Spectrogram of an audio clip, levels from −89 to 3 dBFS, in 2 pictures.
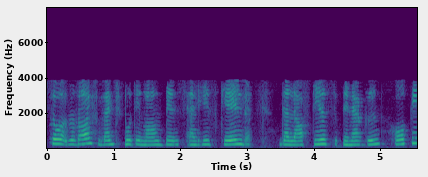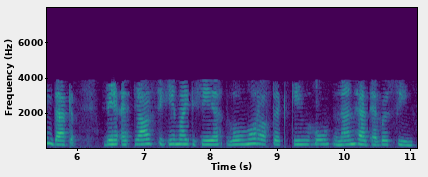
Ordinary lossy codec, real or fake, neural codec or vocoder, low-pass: AAC, 16 kbps; fake; codec, 24 kHz, 0.9 kbps, WavTokenizer, medium music audio release; 7.2 kHz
